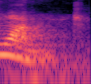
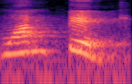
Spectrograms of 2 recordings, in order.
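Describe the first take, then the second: First: "wanted" as WAN-et, t dropped; "wanted" lighter, second syllable reduced; corrected pronunciation. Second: "wanted" as WAN-TED, hard t; "wanted" with both syllables heavy; wrong pronunciation. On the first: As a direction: say wanted softly without the middle t. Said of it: "it's wanted". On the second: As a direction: say wanted with a full stressed "ted". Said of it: "not wanted". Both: Shown as a demonstration.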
